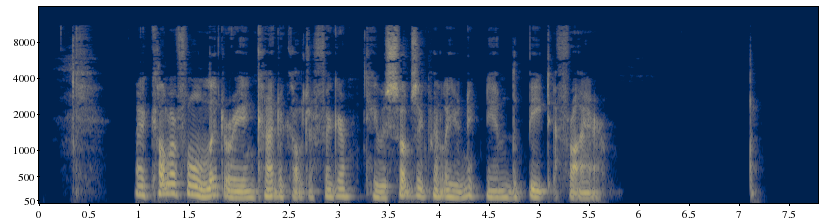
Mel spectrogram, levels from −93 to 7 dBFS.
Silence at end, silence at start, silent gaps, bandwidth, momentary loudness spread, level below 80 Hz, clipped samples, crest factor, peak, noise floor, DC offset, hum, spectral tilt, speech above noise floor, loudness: 0.65 s; 0.3 s; 0.77-0.88 s, 6.20-6.38 s, 6.44-7.09 s; 11.5 kHz; 17 LU; -62 dBFS; under 0.1%; 20 dB; -8 dBFS; -75 dBFS; under 0.1%; none; -5 dB/octave; 50 dB; -25 LUFS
